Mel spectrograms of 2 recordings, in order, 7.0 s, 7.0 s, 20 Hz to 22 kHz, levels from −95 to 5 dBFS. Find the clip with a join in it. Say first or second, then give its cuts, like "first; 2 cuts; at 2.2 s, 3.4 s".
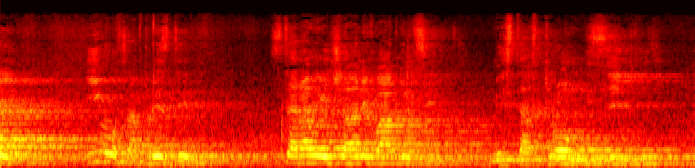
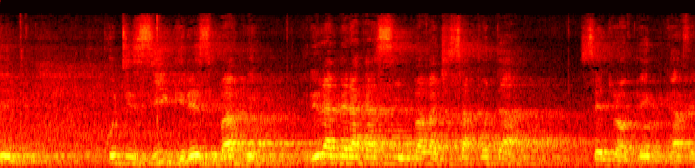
first; 1 cut; at 3.2 s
